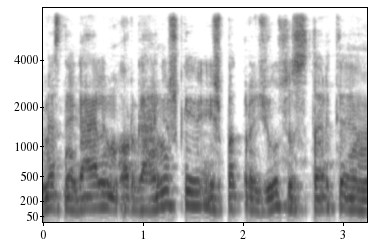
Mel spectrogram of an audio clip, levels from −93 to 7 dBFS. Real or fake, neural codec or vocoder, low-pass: fake; codec, 16 kHz, 16 kbps, FreqCodec, larger model; 7.2 kHz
